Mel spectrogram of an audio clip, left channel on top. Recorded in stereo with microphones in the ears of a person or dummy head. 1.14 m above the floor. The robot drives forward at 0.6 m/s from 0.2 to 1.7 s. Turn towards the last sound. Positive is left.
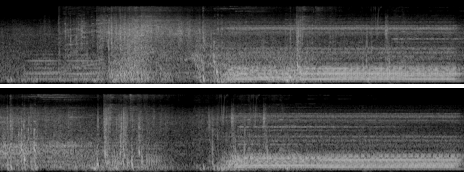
turn(degrees=55)  # may be behind; listen again after turning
